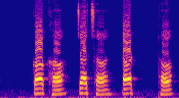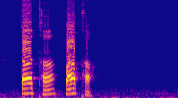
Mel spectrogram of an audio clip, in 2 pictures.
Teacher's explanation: अघोष व्यंजन कहते हैं जिन व्यंजनों के उच्चारण से कंपन ना हो वह अघोष व्यंजन होते हैं। जैसे वर्ग का पहला तथा दूसरा वर्ण, वर्ग का पहला और दूसरा वर्ण, क ख च छ ट ठ त थ प फ।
